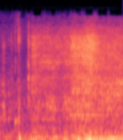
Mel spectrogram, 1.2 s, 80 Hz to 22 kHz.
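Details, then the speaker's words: 2014 Honda Accord 4-cylinder, push-button start after replacing a starter that clunked and clicked: quick crank catches right away into an even idle, no clanking from the starter; normal start after repair. "Starts up beautiful."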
